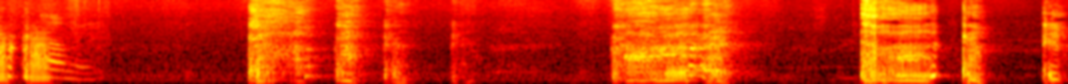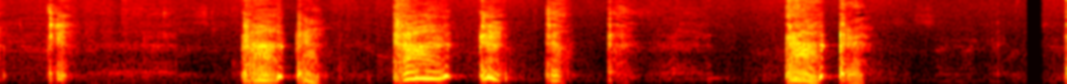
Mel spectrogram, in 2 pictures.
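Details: Night coughing in a person who feels terrible and says nothing is helping: repeated fits of harsh, partly voiced coughing in clusters, about eighteen coughs in sixteen seconds.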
